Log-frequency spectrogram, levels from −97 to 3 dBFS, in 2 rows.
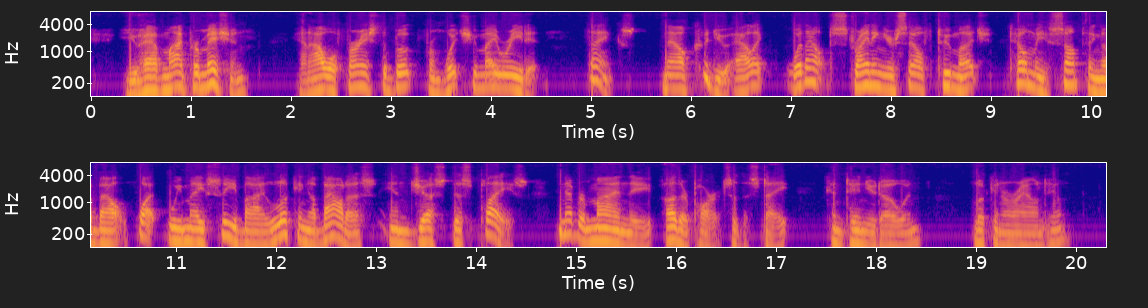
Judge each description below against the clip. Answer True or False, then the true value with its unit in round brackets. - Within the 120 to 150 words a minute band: False (165 wpm)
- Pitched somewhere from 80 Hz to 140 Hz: True (135 Hz)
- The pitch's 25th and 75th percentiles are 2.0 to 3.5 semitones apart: False (5.1 semitones)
